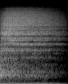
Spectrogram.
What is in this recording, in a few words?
soft hit finish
